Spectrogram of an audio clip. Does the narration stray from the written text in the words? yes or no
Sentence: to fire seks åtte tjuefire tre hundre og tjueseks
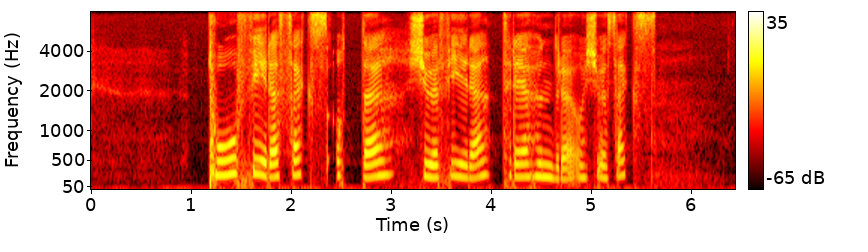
no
